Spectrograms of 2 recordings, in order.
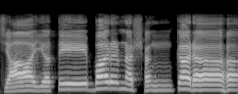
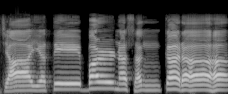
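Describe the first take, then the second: The two takes are said the same way.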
